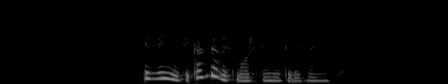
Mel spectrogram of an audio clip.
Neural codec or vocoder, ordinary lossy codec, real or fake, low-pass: vocoder, 24 kHz, 100 mel bands, Vocos; AAC, 16 kbps; fake; 7.2 kHz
